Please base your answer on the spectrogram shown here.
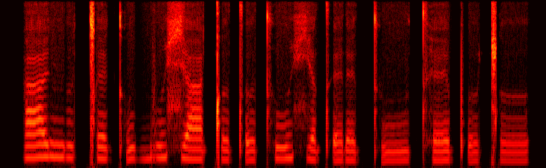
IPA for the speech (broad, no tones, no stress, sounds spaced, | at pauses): a ɪ̯ ŋ ɯ ǀ ɛ kʼ u b u ɕ a ǃ ɤ tʼ ɤ tʰ u ç a tʼ ɛ ɾ ɛ tʼ u tʰ ɛ pʼ ɤ ǁ ɤ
